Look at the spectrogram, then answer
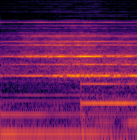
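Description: A synth patch called 'chime nebula' in Omniverse, built from two oscillators, rings out as sustained bell-like tones that shift pitch partway through, steady and fairly loud with no voices.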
